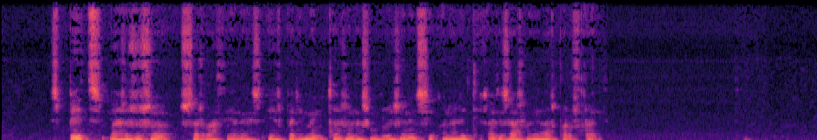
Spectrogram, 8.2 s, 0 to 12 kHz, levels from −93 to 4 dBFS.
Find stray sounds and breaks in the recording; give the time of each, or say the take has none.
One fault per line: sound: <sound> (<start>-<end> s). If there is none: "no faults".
no faults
